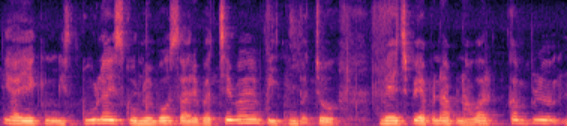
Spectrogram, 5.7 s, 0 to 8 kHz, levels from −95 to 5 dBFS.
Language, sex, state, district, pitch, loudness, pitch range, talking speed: Hindi, female, Bihar, West Champaran, 185 Hz, -16 LUFS, 175-205 Hz, 170 wpm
